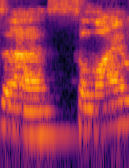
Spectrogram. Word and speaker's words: Celaya: How do you pronounce that city's name again? You live It's Celaya, Guanajuato.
